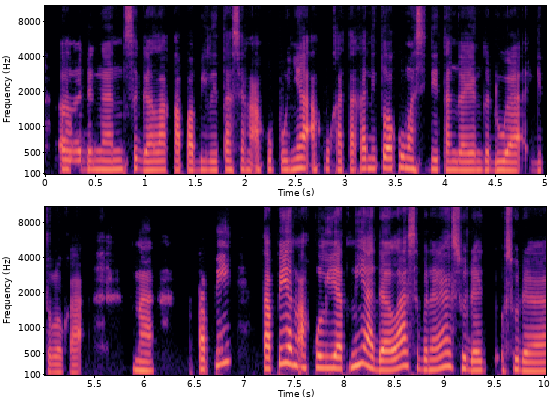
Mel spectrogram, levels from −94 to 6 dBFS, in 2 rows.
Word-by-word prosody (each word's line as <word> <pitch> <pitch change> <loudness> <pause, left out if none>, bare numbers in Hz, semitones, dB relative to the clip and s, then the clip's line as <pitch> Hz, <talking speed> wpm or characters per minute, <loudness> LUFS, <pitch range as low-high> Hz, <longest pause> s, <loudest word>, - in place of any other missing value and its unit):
eee, 180 -1 -1
dengan 175 0 0 0.2
segala 170 -3 0
kapabilitas 165 +1 -2
yang 165 - -5
aku 180 - -6
punya, 180 +4 +1
aku 180 - -10
katakan 170 +3 -2
itu 195 - -3
aku 215 +2 +1
masih 175 -2 -3
di - - +1
tangga 170 -1 0
yang 165 +1 -2
kedua 165 0 +1 0.2
gitu 160 0 -11
loh 145 - -3
Kak. 145 0 -6 0.5
Nah, 175 -1 +3 0.5
tapi 280 - +1 0.3
tapi 215 +8 +5
yang 295 - +6
aku 235 - -5
lihat 225 -1 +5
nih 265 -4 +5
adalah 190 +6 +5
sebenarnya 220 0 0
sudah 180 -5 +2 0.2
sudah 175 -1 0
180 Hz, 180 wpm, -23 LUFS, 170-205 Hz, 0.5 s, yang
